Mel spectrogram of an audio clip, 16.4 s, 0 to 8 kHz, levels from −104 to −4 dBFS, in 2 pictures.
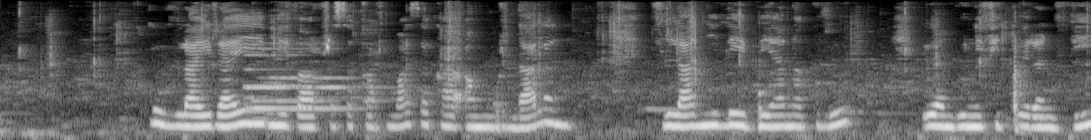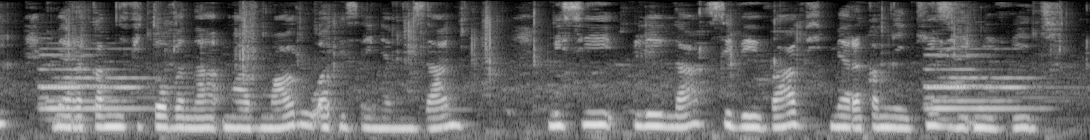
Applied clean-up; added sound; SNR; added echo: classical method log-MMSE.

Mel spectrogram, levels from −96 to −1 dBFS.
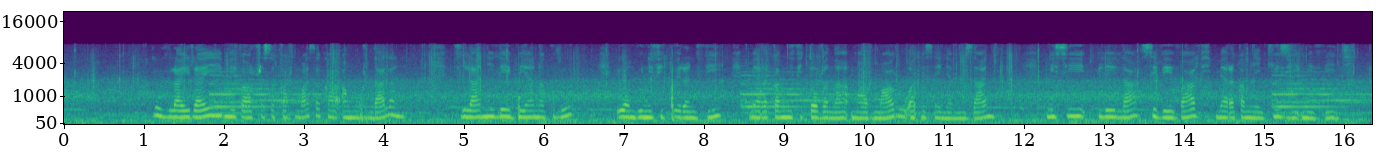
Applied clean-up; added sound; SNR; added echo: none; Walk, footsteps / Bell; 6 dB; none.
